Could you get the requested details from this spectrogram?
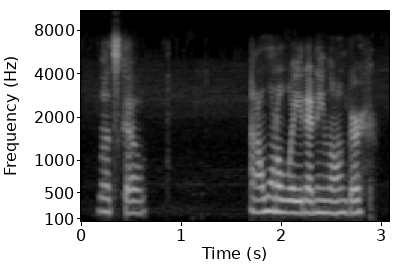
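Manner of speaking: low, flat monotone voice near tears. A player voicing a character in a role-play scene, monotone, tearful voice. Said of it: "in another monotone voice, but with more tiered, tearing sound to her voice".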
